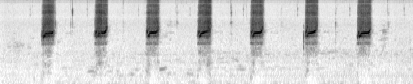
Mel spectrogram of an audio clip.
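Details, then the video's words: Kept grey francolins, Irani desi teetar birds, calling: seven sharp, high, harsh notes repeated at a steady pace of about one every two-thirds of a second, with silence between them. "my irani desi teeter birds calling,grey francolin voice"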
